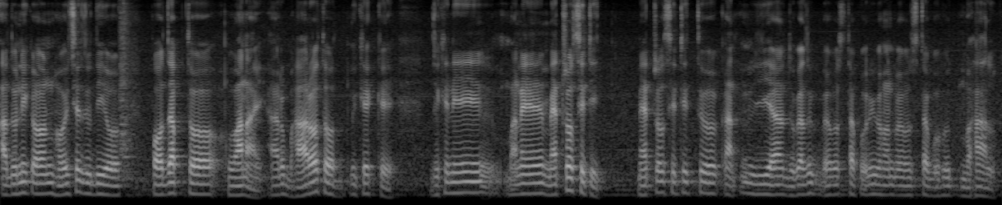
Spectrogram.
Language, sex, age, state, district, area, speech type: Assamese, male, 60+, Assam, Kamrup Metropolitan, urban, spontaneous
